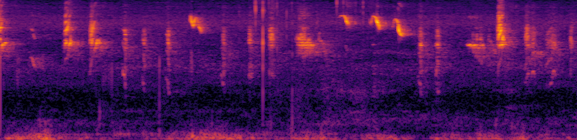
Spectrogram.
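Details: A Eurasian nuthatch (Sitta europaea) gives short, sharp, high chirps in quick irregular bursts over a steady low rumble of wind or distant traffic.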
